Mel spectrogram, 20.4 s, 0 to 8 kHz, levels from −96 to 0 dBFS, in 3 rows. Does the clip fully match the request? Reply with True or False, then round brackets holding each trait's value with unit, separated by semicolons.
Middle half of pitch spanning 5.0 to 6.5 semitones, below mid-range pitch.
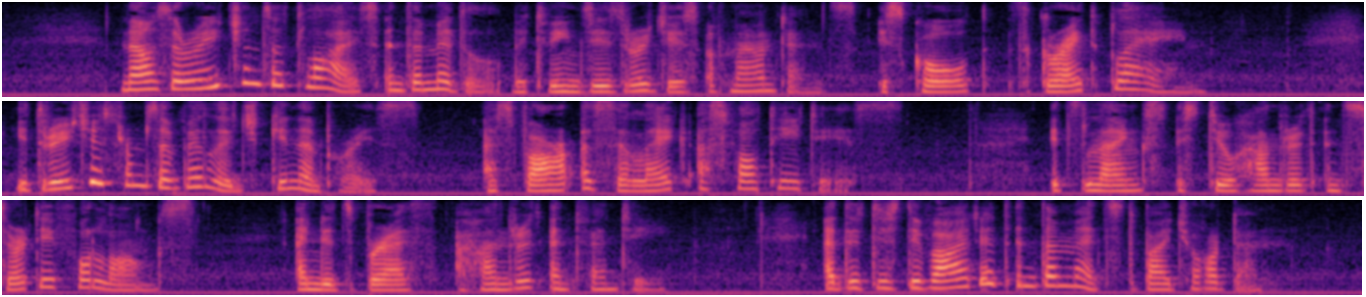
False (5.6 semitones; 190 Hz)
